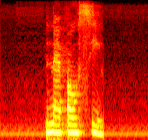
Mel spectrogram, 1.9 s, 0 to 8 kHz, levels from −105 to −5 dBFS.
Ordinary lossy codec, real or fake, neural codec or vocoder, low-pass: Opus, 16 kbps; real; none; 7.2 kHz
